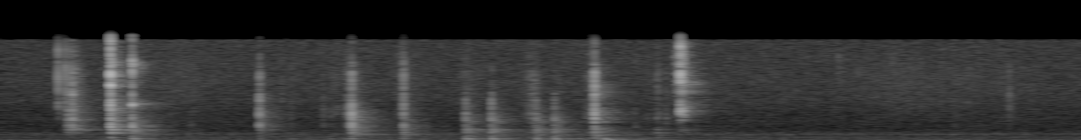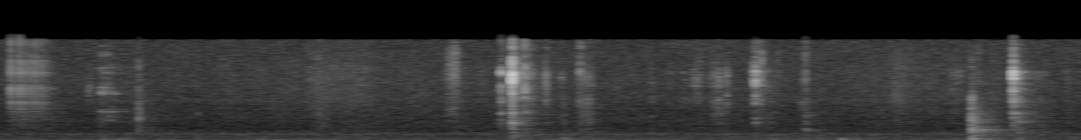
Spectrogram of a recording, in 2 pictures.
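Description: Small clicks and taps of a precision Phillips screwdriver and tiny screws against the phone's metal frame and shields as the screws over the volume-key connector cover are removed. A quick cluster of ticks comes in the first three and a half seconds, then a few scattered clicks near the end.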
